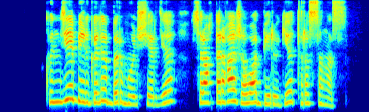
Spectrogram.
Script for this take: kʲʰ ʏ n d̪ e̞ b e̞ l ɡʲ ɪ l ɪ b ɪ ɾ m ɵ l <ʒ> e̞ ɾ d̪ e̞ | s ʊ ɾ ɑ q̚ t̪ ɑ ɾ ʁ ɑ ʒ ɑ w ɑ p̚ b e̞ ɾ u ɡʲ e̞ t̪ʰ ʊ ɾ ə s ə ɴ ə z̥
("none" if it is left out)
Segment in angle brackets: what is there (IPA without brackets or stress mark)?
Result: ʃ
